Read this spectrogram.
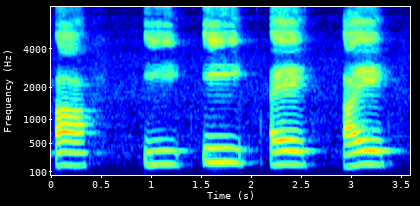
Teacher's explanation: आपका ओष्ठ जो है वो फैल जाएगा, लेकिन वो गोल नहीं होगा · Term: प्रसृत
